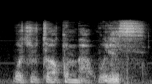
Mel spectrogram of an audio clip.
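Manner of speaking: low put-on man's voice, like a catchphrase; mock deep sitcom impression; Arnie from Different Strokes. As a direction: drop suddenly into a deep character voice. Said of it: "all of a sudden [name]'s voice changes".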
